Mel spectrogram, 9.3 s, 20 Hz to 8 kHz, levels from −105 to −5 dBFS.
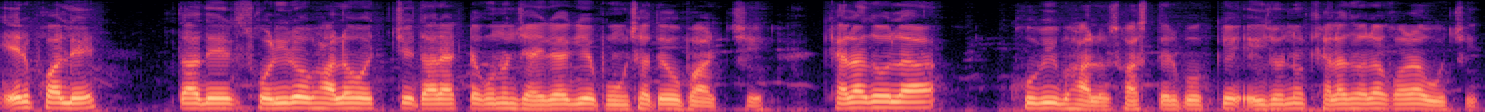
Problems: none marked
